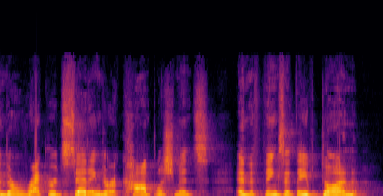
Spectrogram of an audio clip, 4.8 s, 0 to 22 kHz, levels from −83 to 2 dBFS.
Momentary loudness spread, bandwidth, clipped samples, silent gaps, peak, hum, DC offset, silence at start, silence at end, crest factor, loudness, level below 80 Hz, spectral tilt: 9 LU; 15.5 kHz; under 0.1%; none; 0 dBFS; none; under 0.1%; 0 s; 0.3 s; 16 dB; -16 LUFS; -64 dBFS; -5.5 dB/octave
